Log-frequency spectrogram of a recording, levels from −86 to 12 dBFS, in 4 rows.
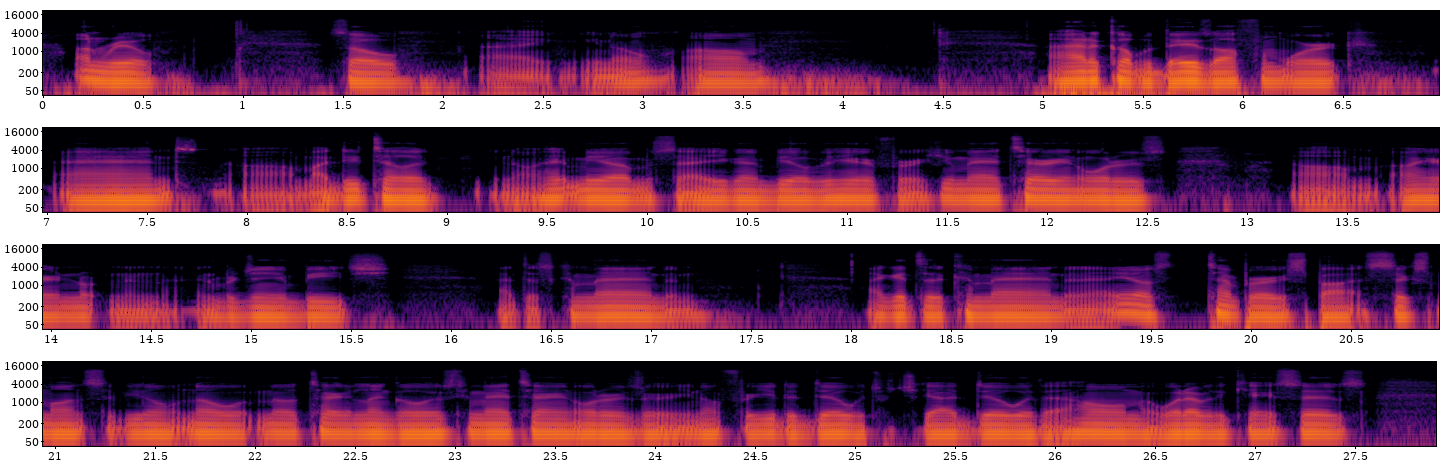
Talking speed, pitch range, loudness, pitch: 195 wpm, 95-100 Hz, -30 LUFS, 95 Hz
